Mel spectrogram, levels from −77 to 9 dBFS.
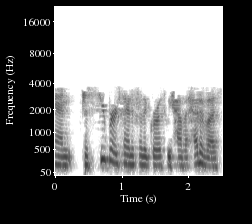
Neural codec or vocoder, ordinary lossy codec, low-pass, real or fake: none; MP3, 16 kbps; 3.6 kHz; real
